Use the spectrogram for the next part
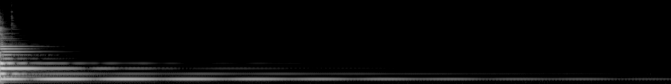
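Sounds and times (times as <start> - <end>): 
segundo domra plucked strings: 0.0 - 1.6.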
